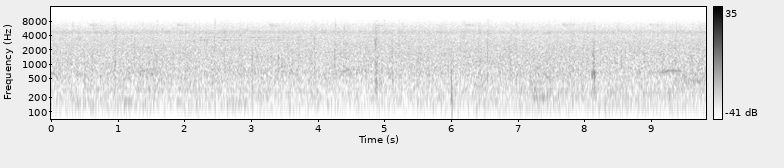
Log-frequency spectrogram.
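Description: Steady hiss of light rain, with a few scattered faint taps of drops.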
